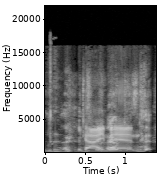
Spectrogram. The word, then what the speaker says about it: Gaiman: Gaiman. Neil Gaiman. – Dude, I'm just high and can't talk. – You put the wrong today. – Emphasis on the wrong syllable.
